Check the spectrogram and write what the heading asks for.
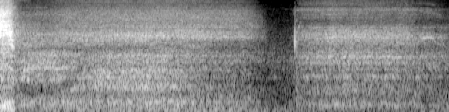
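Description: Pen strokes drawing on a writing surface: a faint rubbing hiss in two long strokes, broken briefly a little past halfway.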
